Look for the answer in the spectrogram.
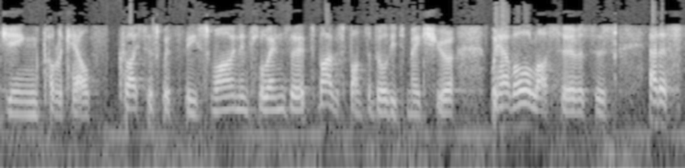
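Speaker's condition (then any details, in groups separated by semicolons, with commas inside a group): No condition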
